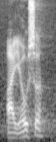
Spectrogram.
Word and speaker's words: Aiosa: It's AIOSA, IOSA, so the A is silent.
